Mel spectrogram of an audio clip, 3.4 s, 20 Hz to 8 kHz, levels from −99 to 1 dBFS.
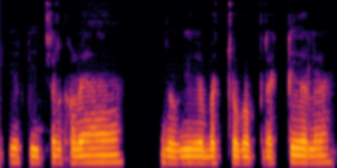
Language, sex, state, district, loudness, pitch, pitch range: Hindi, male, Uttar Pradesh, Jyotiba Phule Nagar, -22 LUFS, 120 Hz, 120-125 Hz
